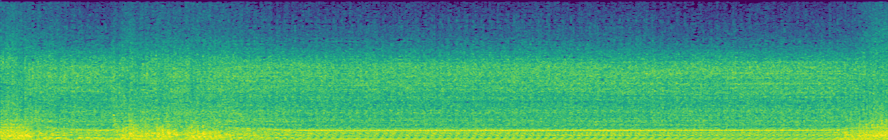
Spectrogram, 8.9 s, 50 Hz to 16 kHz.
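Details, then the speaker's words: 1995 Subaru Legacy, first start since August after turbo relocated and engine painted: loud, raspy, steady run with a thin whistle on top; excessively loud, cause unclear. "My God, that's loud. Oh, Lord Jesus."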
